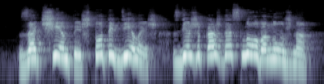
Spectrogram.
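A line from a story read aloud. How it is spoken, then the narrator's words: Shouting, mouse. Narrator (Russian): кричала мышка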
